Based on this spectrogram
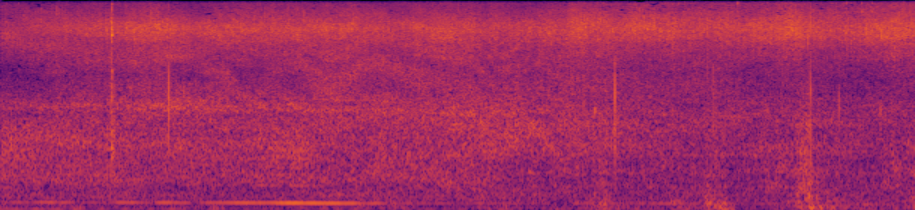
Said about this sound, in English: It's just rain.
